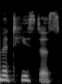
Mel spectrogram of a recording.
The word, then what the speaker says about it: Batista: Pam Batista's taught the bulk of my class. It's pronounced Batistas.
